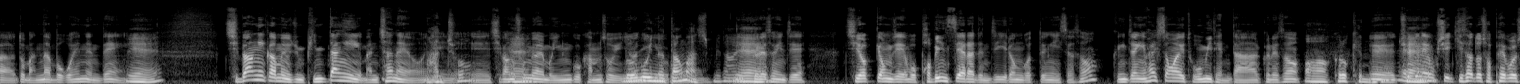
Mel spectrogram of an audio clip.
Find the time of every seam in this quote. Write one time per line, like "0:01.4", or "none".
none

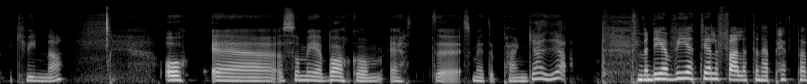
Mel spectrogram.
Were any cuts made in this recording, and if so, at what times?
0:02.0
0:04.6
0:06.3

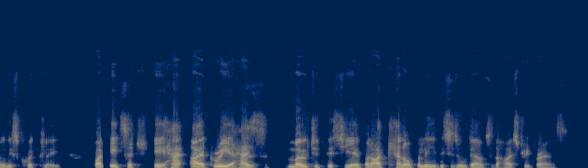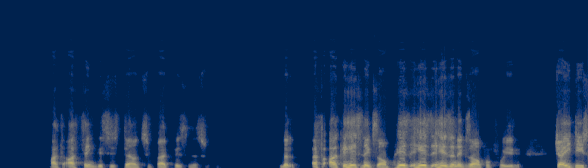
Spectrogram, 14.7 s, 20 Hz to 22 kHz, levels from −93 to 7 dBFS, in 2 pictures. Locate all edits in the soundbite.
0:01.3

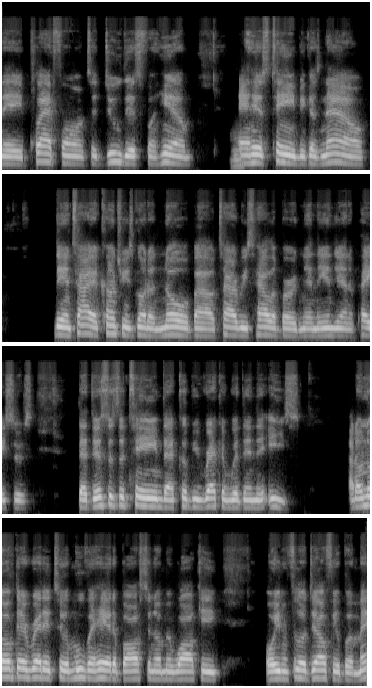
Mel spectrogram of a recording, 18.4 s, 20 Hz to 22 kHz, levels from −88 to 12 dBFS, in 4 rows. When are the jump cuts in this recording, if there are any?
none

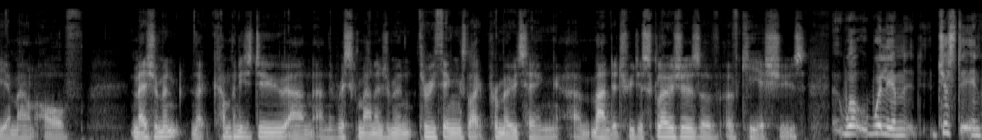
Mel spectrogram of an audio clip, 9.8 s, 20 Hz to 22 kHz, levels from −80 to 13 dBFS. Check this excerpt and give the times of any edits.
0:08.3

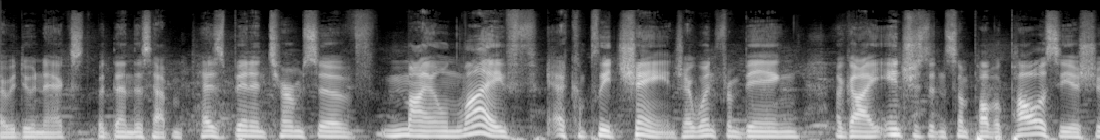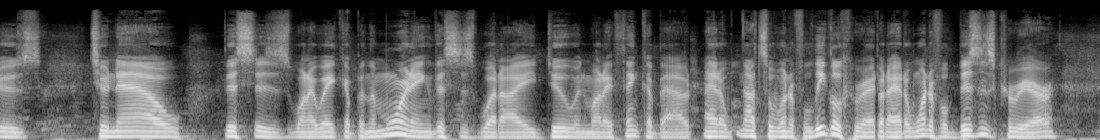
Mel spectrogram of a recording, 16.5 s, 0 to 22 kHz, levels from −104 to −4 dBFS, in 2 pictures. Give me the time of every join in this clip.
0:01.4
0:13.4
0:14.8

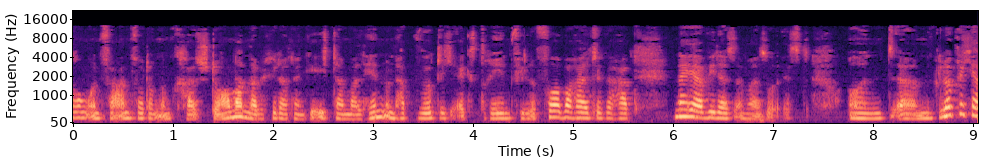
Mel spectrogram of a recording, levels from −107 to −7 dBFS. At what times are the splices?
none

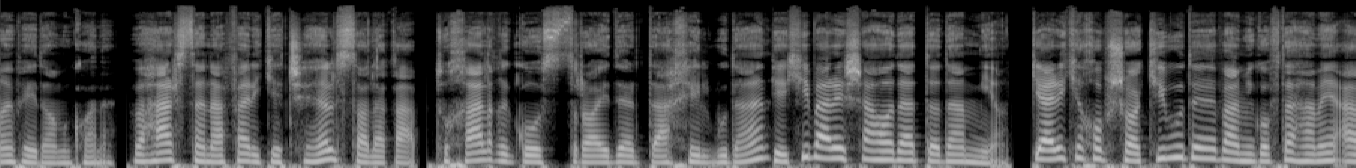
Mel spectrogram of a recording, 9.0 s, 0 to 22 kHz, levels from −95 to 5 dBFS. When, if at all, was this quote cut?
0:05.1
0:06.8

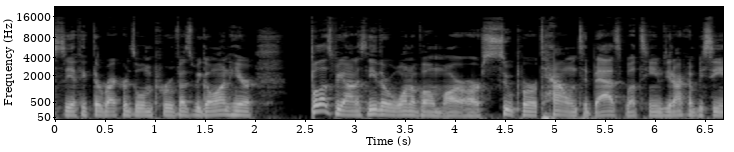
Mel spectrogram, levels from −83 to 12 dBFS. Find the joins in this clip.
0:04.8

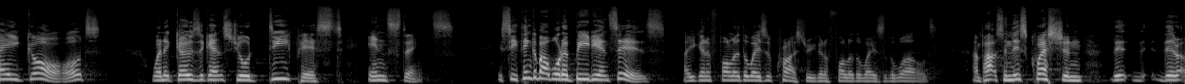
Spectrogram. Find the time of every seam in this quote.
0:06.8

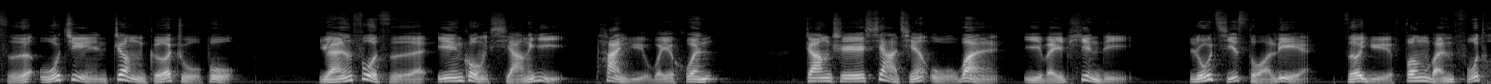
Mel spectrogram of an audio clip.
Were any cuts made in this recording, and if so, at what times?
0:11.8

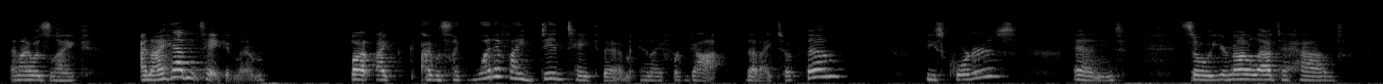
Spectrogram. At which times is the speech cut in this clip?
0:10.7

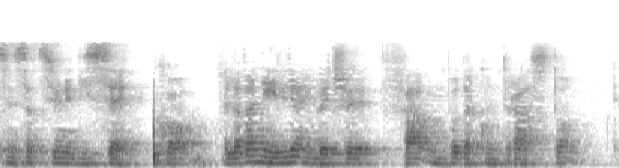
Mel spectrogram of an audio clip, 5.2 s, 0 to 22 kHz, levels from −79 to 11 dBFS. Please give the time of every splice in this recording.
0:01.8

